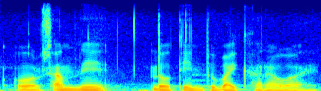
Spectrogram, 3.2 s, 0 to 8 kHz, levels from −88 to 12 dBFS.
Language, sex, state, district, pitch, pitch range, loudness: Hindi, male, Arunachal Pradesh, Lower Dibang Valley, 90 Hz, 90-95 Hz, -21 LUFS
